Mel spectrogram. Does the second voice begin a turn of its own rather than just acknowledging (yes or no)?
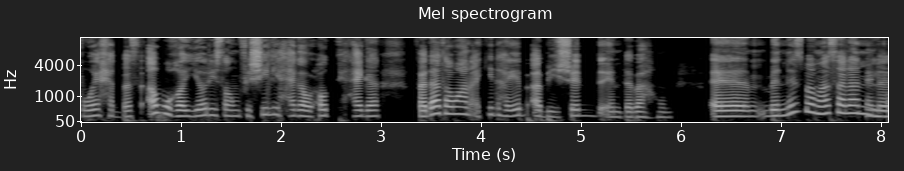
no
